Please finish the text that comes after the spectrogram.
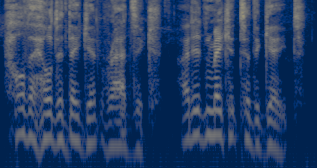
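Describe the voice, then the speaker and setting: An actor playing a proud, desperate medieval lord in a video game, gravelly and forceful in delivery. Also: male voice, a little high, expressive, brisk, slight background noise. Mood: pained, weary. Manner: forceful, impassioned. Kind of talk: dramatic video game acting.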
